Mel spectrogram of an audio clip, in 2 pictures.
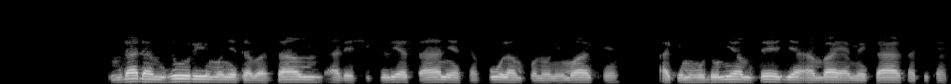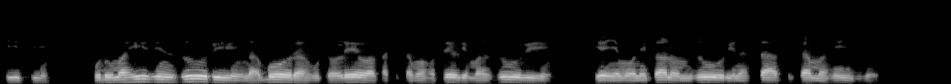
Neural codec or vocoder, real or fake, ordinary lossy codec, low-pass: none; real; MP3, 32 kbps; 3.6 kHz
